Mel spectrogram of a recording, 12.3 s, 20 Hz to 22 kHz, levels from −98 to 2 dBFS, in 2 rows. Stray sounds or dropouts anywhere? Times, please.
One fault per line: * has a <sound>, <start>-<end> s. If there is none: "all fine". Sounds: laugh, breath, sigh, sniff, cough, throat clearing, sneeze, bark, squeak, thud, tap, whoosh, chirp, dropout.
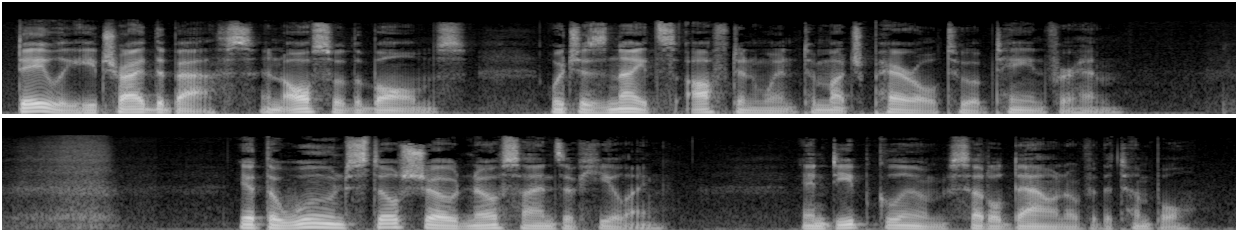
* has a breath, 6.1-6.8 s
